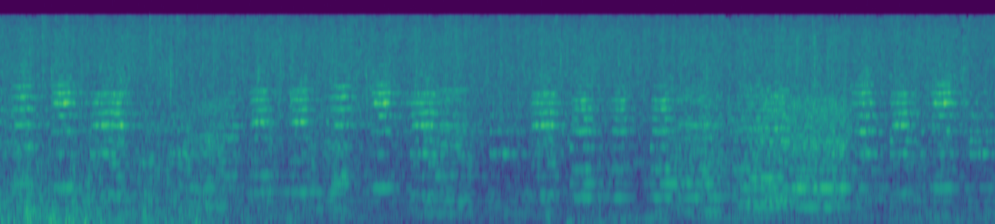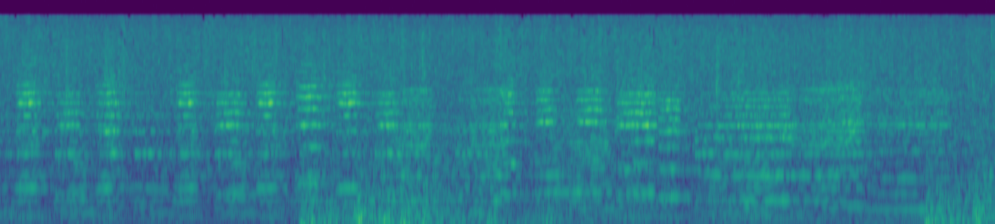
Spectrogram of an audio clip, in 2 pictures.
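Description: Steady rainfall hisses throughout, mixed with sustained musical tones, and deep rumbling swells near the start and again about two-thirds through.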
